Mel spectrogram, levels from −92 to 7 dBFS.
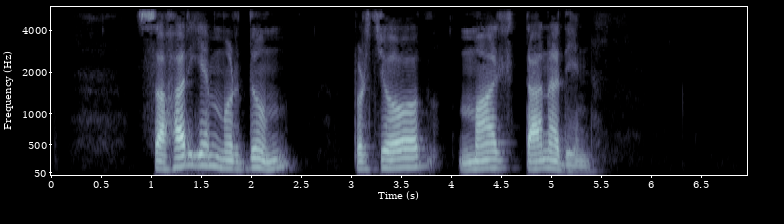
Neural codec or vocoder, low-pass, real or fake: none; 5.4 kHz; real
